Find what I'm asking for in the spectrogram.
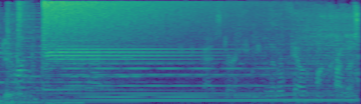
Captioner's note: speaking distortedly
